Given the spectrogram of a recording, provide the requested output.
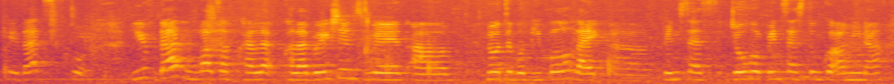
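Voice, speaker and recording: Lady interviewer, high voice, casual questions, clear noise behind her. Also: fairly even intonation, moderate pace, few pauses. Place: indoor clothing boutique, off camera. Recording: clearly noisy shop ambience.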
